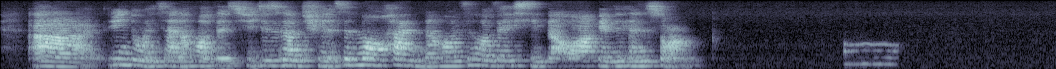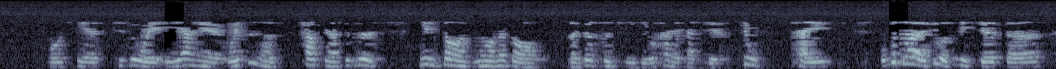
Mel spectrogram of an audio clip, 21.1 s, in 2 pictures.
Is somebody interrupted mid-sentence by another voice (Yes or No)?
No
